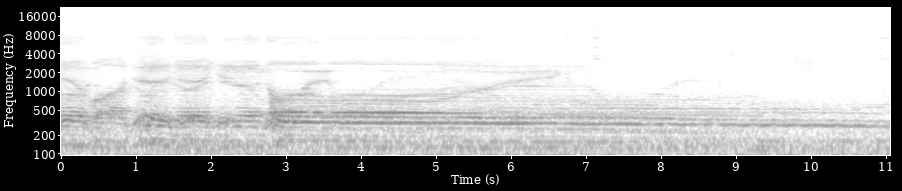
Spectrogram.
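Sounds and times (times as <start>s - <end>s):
monks chanting in low voices: 0.0s - 11.0s.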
